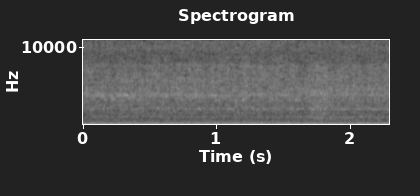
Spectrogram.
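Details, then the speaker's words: Suburban V8 with new bolt-on Evil Energy 600 CFM carburetor, first-hit start, about 6 psi fuel pressure, no leaks: deep, steady constant idle with no stumbles, ticks or hunting, idling smoothly. "But you see, I mean, it bam, it fire. I cycled it four or five times."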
